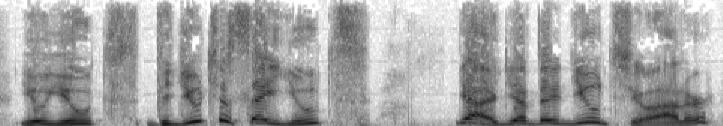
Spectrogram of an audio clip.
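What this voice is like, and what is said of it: Put-on New York Bronx accent. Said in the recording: “with his New York Bronx accent”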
